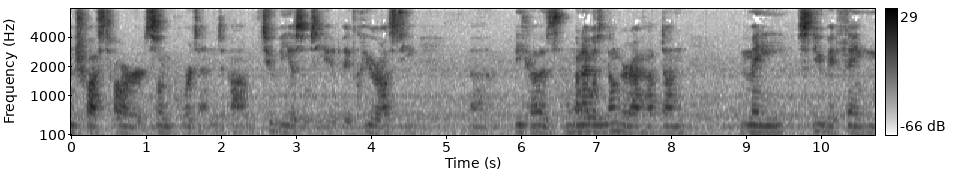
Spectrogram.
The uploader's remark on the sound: for the background noise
